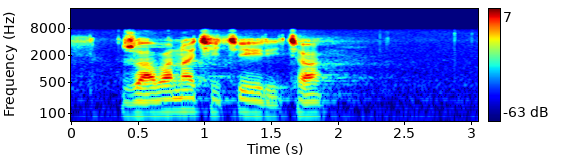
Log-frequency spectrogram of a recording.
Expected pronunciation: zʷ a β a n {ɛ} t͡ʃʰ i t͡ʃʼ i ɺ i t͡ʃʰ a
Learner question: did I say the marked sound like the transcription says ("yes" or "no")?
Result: no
